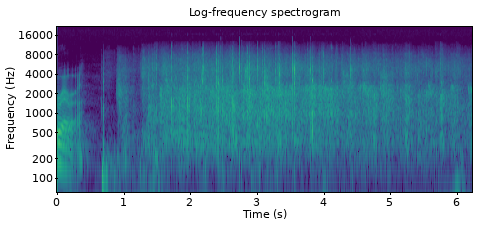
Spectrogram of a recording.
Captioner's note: applause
